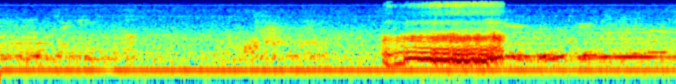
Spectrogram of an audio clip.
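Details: Chihuahua asleep and snoring, quiet breathing at first, then one loud rattling, buzzy snore lasting about a second, with a constant low hum in the room.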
